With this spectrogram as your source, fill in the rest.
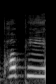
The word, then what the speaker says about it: puppy: 자, puppy 하실 때는 그 P 발음 잘 하셔야겠죠? P-U-P-P-Y니까 뭐 F 발음이 들어간다든지 이런 거는 삼가해 주셔야 되겠습니다.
